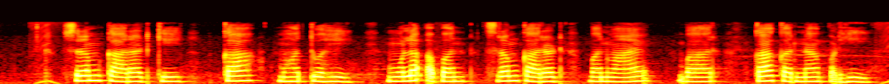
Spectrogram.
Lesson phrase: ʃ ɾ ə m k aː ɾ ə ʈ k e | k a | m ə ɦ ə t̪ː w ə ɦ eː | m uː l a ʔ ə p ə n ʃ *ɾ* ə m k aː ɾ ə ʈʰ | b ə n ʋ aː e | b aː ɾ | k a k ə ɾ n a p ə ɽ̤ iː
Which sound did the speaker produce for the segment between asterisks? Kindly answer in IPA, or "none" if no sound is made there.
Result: ɾ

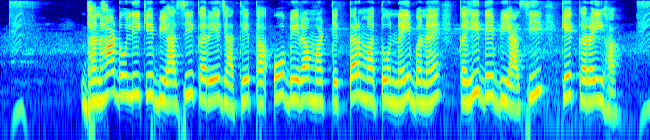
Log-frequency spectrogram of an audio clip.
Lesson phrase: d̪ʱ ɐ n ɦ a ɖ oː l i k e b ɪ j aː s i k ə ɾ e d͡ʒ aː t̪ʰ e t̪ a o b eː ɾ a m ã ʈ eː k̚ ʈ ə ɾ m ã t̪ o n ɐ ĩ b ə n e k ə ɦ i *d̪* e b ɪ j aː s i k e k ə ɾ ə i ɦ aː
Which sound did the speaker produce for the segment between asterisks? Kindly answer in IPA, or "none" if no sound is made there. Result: d̪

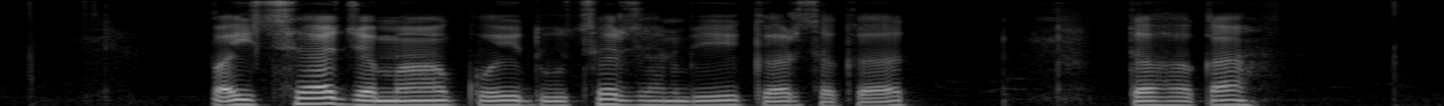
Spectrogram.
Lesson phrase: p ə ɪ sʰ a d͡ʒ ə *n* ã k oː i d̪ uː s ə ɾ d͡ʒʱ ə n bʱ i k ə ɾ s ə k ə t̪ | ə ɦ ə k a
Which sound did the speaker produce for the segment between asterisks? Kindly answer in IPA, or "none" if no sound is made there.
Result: m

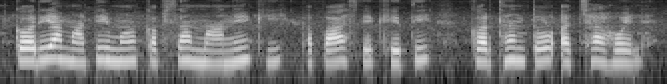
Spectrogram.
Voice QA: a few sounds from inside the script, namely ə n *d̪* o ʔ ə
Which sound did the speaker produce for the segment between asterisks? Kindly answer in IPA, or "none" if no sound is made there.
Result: t̪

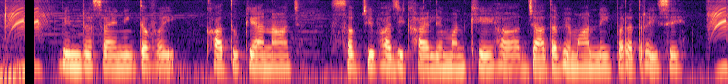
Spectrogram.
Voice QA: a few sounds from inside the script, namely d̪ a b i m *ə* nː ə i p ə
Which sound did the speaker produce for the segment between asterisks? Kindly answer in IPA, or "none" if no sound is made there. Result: a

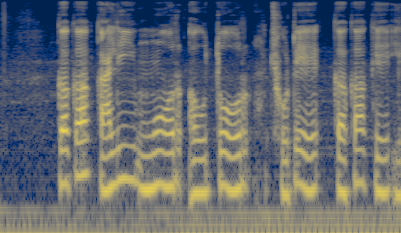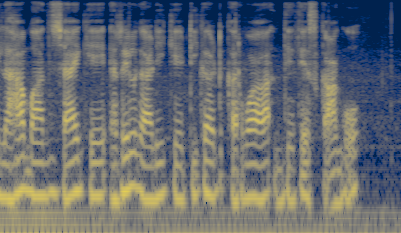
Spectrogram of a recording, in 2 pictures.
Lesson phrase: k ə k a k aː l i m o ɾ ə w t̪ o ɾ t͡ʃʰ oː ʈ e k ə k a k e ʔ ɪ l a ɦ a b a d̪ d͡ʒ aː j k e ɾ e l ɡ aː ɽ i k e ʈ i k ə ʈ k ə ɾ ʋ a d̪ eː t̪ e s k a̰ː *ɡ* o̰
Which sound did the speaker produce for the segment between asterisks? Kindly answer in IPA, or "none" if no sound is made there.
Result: ɡ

